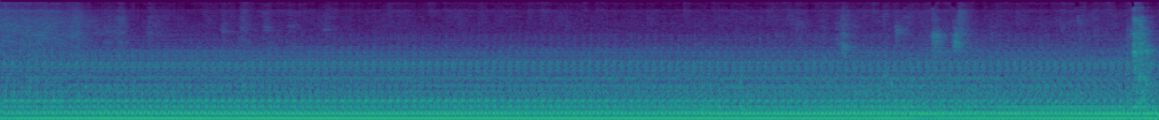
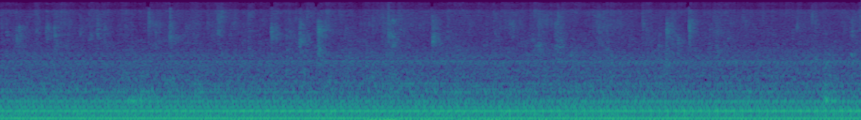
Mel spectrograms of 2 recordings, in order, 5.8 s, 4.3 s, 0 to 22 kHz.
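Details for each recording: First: Gasland CG360LP tankless propane water heater, new install: steady fan hum and low electrical drone with no ignition whoosh; A4 failure-to-light alarm, burner fails to ignite because the igniter wire was disconnected. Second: Gasland CG360LP tankless propane water heater, burner lit: steady drone with constant tone and water rushing through, no clicking or surging; normal operation.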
